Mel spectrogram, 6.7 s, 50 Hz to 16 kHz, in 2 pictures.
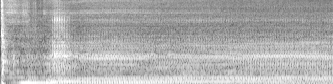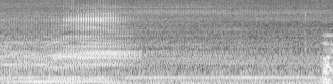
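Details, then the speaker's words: Heat pump switched to heat mode, energizing after a 5-minute time delay with the reversing valve energized, on an 85°F day: kicks on and settles into a steady hum with a short hiss partway through; normal heat mode operation. "so the system is now running in cool man okay our time delay is over now we are running in cool mode all I'm sorry heat mode"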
